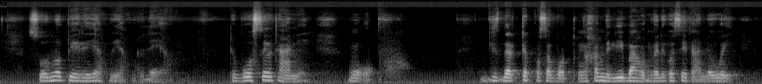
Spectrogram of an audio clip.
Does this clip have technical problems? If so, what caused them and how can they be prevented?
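Yes. Throughout the speech there is a steady, raspy buzz at 59.94 Hz with a fizzy hash riding above it, plus a thin whine at 15.7 kHz, sitting roughly 20 dB below the speech. This is video or display buzz: a monitor or video cable is coupling its picture timing into the audio path, with the field refresh producing the buzz and the horizontal line scan producing the high tone. Keeping audio cables away from screens and video leads, and using balanced connections, prevents it.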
